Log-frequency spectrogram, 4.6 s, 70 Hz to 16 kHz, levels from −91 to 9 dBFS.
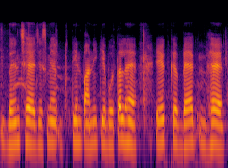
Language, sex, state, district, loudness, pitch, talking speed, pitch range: Hindi, male, Jharkhand, Deoghar, -17 LUFS, 155 Hz, 145 wpm, 150-165 Hz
